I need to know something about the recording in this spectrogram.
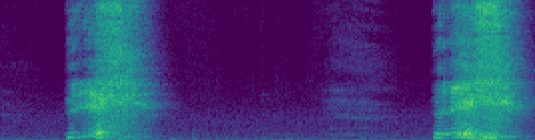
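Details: Sneezing: two forceful, hissing sneezes with a quiet breath between them in a small room.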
